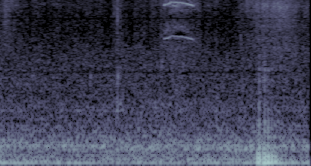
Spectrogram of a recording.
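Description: A dog gnawing a hard chew-bone treat held in her paws, with faint clicks and scrapes of teeth. A brief high squeak comes about a second in, and a short, louder low sound near the end.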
